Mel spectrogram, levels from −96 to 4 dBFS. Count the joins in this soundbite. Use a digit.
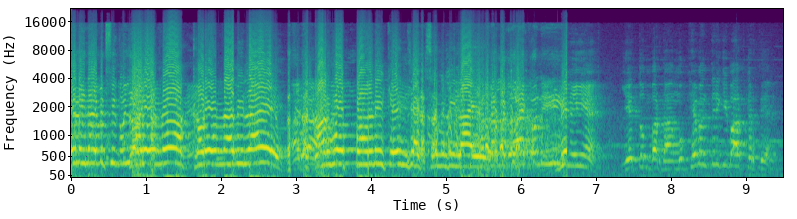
1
